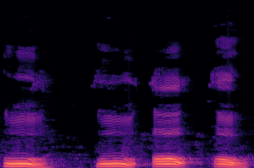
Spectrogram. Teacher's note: होठ गोल होते हैं, होठ गोल हो जाते हैं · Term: व्रतमुखी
